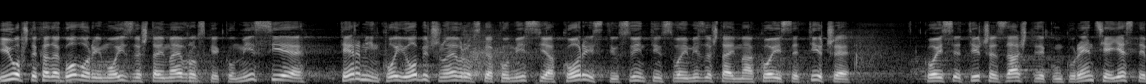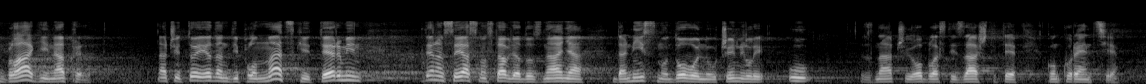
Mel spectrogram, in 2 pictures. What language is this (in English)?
Serbian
